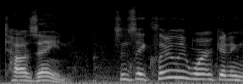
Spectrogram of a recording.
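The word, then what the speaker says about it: Tarzán: huh turns out that tarzan is pronounced completely different in spanish and is more like toss Ain since they clearly weren't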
